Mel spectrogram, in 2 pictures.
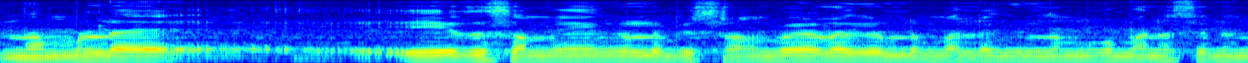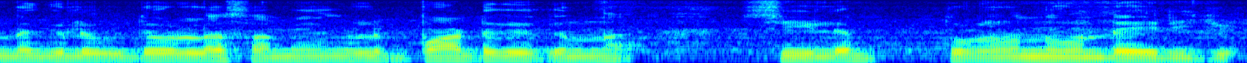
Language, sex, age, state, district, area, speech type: Malayalam, male, 45-60, Kerala, Alappuzha, rural, spontaneous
